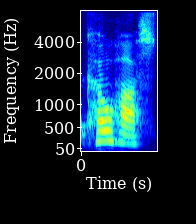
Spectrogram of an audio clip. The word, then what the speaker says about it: Coos: we went up to the cohos trail which is spelled Coos and it's in Northern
